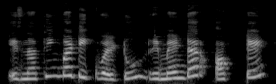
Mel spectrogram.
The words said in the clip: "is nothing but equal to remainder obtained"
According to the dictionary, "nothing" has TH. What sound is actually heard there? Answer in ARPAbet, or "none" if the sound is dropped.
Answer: T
